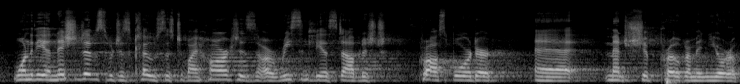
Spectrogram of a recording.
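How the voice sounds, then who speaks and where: Against noticeable background noise, a woman with an Irish accent talks at a fairly quick pace, her medium pitch held in fairly even intonation. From Ireland. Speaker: lawyer, award recipient. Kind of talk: award acceptance speech. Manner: fast.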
